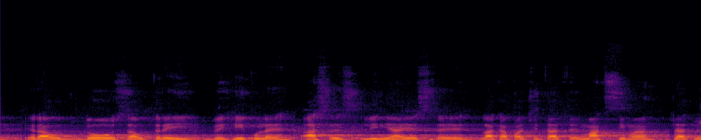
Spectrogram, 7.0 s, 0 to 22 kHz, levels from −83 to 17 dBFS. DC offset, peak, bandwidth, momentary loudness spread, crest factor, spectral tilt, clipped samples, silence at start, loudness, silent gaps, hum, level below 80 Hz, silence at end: under 0.1%; -4 dBFS; 10.5 kHz; 6 LU; 16 dB; -9.5 dB/octave; under 0.1%; 0 s; -21 LUFS; none; none; -56 dBFS; 0 s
